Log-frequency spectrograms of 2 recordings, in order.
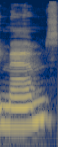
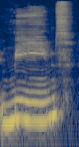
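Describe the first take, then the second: First: "memes" said with a short e, like "mems"; non-American pronunciation. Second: "memes" with a long ee; American pronunciation. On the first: Joking about the word, non-American "memes" with a short e. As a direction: say "memes" to rhyme with gems. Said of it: "or as the Americans say it". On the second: Correcting herself to the American way, "memes" with long ee. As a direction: say "memes" to rhyme with teams. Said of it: "the Americans say it". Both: Shown as a demonstration.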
